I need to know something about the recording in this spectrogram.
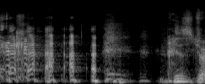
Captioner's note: laughing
